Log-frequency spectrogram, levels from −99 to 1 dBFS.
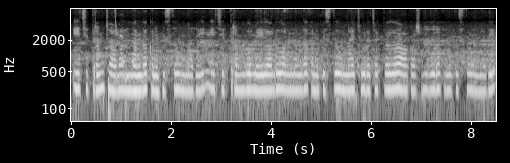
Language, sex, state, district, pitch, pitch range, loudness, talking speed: Telugu, female, Andhra Pradesh, Sri Satya Sai, 225 Hz, 220-230 Hz, -17 LUFS, 125 wpm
